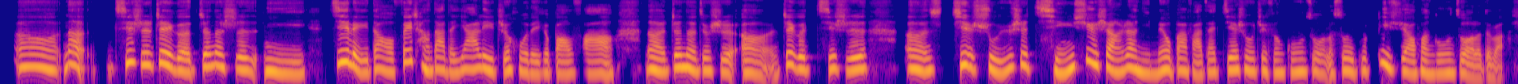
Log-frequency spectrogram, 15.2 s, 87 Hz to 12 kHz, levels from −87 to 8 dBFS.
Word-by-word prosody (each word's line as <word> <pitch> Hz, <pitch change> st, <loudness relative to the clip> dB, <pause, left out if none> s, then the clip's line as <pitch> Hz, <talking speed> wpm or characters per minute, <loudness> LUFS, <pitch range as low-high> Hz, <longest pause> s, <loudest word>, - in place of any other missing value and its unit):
哦， 240 Hz, -4 st, +1 dB
那 270 Hz, -5 st, +1 dB, 0.3 s
其 300 Hz, +9 st, +2 dB
实 280 Hz, -3 st, +1 dB
这 275 Hz, -1 st, +5 dB
个 190 Hz, -3 st, +2 dB
真 255 Hz, +7 st, +1 dB
的 265 Hz, -2 st, +3 dB
是， 215 Hz, -4 st, -1 dB
你 170 Hz, -3 st, 0 dB, 0.2 s
积 320 Hz, +2 st, +6 dB
累 215 Hz, -, +4 dB
到 195 Hz, -1 st, -2 dB
非 330 Hz, -, 0 dB
常 225 Hz, -11 st, -1 dB
大 210 Hz, 0 st, -1 dB
的 175 Hz, -2 st, -5 dB
压 220 Hz, +3 st, -2 dB
力 225 Hz, -3 st, +2 dB
之 190 Hz, +1 st, -4 dB
后 195 Hz, -2 st, -3 dB
的 170 Hz, -, -3 dB
一 160 Hz, -, -4 dB
个 175 Hz, -, -5 dB
爆 165 Hz, -1 st, -3 dB
发 175 Hz, -1 st, -7 dB
啊， 170 Hz, -1 st, -2 dB, 0.3 s
那 210 Hz, -3 st, +3 dB
真 240 Hz, +4 st, +4 dB
的 225 Hz, -3 st, +5 dB
就 200 Hz, +1 st, -2 dB
是， 185 Hz, -3 st, -2 dB
呃， 175 Hz, -3 st, -2 dB
这 280 Hz, 0 st, +2 dB
个 215 Hz, -1 st, +3 dB
其 215 Hz, +1 st, -3 dB
实， 215 Hz, +2 st, +2 dB, 0.3 s
呃， 215 Hz, -3 st, +2 dB, 0.2 s
其 275 Hz, -, +2 dB
实 255 Hz, -, +4 dB
属 210 Hz, -2 st, 0 dB
于 200 Hz, +6 st, 0 dB
是 260 Hz, +1 st, 0 dB
情 205 Hz, -3 st, +1 dB
绪 290 Hz, +2 st, +3 dB
上， 220 Hz, -8 st, +1 dB
让 225 Hz, -3 st, +3 dB
你 175 Hz, -, -2 dB
没 170 Hz, +4 st, -2 dB
有 210 Hz, -, +3 dB
办 200 Hz, -1 st, -3 dB
法 155 Hz, -4 st, -5 dB
再 185 Hz, +2 st, -4 dB
接 205 Hz, +3 st, 0 dB
受 205 Hz, -2 st, -2 dB
这 195 Hz, +1 st, -4 dB
份 180 Hz, 0 st, -5 dB
工 185 Hz, +1 st, -3 dB
作 185 Hz, -3 st, -6 dB
了， 145 Hz, -, -6 dB
所 195 Hz, +4 st, -2 dB
以 180 Hz, -, -2 dB
就 195 Hz, +2 st, -7 dB
必 290 Hz, -6 st, +2 dB
须 205 Hz, -2 st, -6 dB
要 170 Hz, -, 0 dB
换 175 Hz, 0 st, -2 dB
工 170 Hz, +1 st, -3 dB
作 170 Hz, -5 st, -2 dB
了， 130 Hz, -, -5 dB
对 -, -, -7 dB
吧？ -, -, -7 dB
200 Hz, 285 characters per minute, -19 LUFS, 180-230 Hz, 0.3 s, 积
